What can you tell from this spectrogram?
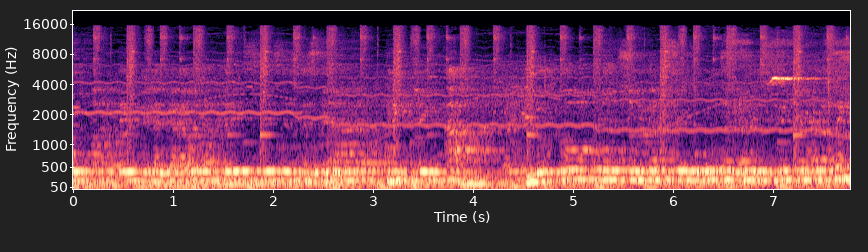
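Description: Wrestler's entrance music playing loudly over the arena's sound system: a song with long, slightly wavering sung notes over a steady beat.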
